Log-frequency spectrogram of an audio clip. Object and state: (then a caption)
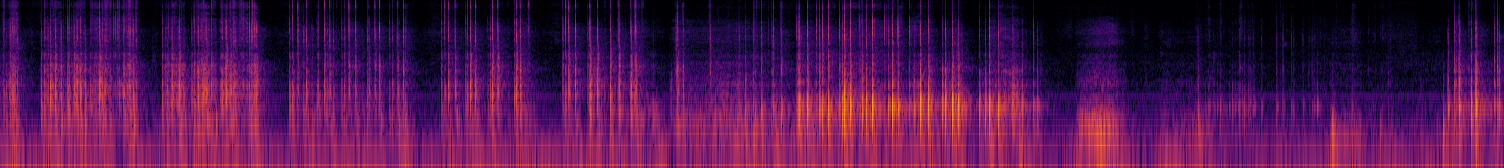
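Faux crocodile leather box. A hollow box covered in black embossed crocodile-texture faux leather is tapped and scratched on its side with long nails. Dense bursts of rough, bright scratching alternate with quick dry taps, with a few short pauses in between.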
